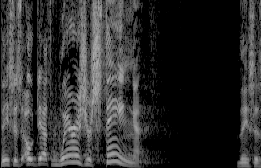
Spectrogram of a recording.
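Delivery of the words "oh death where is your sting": put-on mocking, taunting tone, higher pitch. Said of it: "there's a mocking tone that Paul speaks".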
